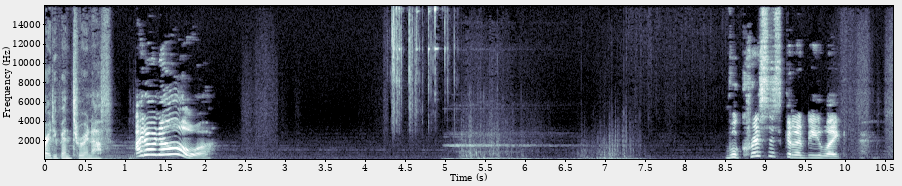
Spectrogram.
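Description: A young woman talks casually into a close microphone.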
